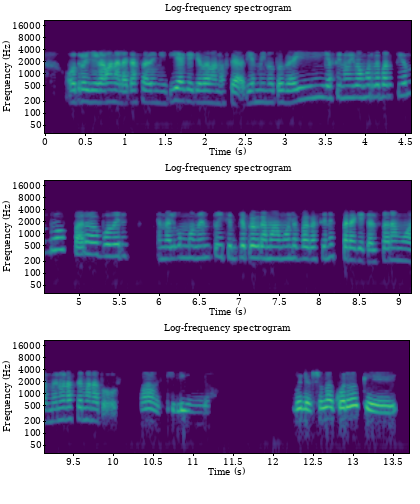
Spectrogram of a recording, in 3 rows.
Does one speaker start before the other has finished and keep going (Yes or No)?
No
